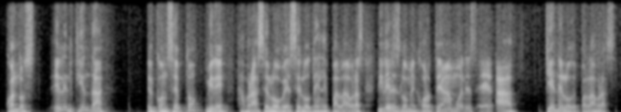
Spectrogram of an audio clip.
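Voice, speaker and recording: A man's voice: medium pitch, warm tone. An older man preaching a sermon in church, asking the congregation questions as he goes. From Mexico. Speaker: pastor.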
